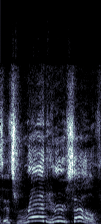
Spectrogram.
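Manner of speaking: high, slow, laughing announcement; dramatic reveal. Retold or imitated. Bigby pulls off the wig, high laughing reveal. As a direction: unveil her with a flourish.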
